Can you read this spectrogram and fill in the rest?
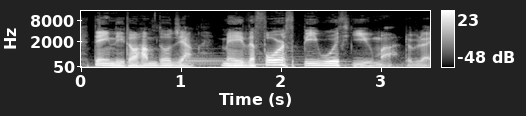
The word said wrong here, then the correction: Force: 对？Actually，其实应该是刚刚发音不太准，应该是 May the Force be with you，然后呢，谐音就有点像 May the Fourth，所以就是五月四号就变成星际大战日啦，啊。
